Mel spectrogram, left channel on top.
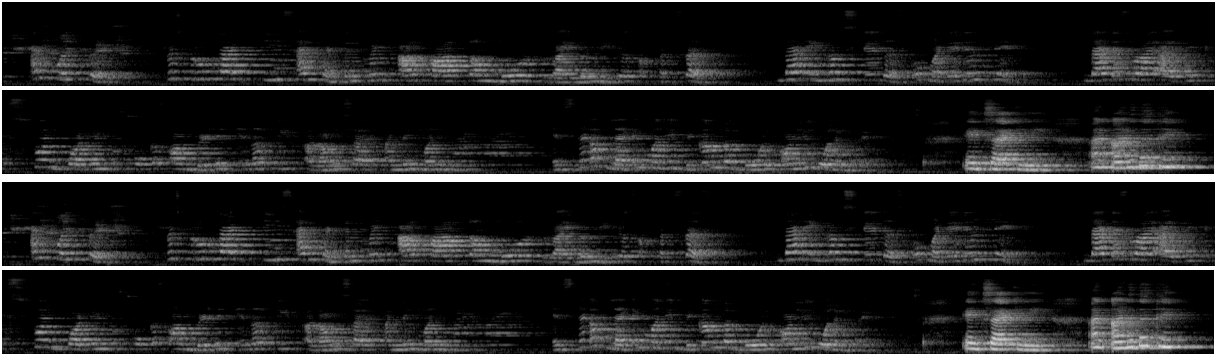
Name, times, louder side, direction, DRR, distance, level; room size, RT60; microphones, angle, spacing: voice 1, 0.3-1.1 1.6-7.0 7.8-10.1 10.8-12.0 12.4-17.2 17.6-20.8, right 1 dB, 20° right, 0 dB, 0.6 m, -35 dB
voice 2, 21.5-23.8, right 4 dB, 60° right, 3 dB, 0.3 m, -20 dB
3.9 x 2.8 x 3.6 m, 1.1 s
head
